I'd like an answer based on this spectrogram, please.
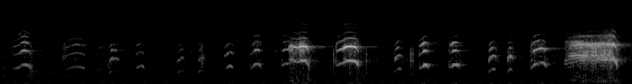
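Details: Monkey. A monkey calls in quick, uneven bursts of brief squeaky notes, each rising and falling in pitch. Louder, raspier cries break in partway through, and a long harsh scream closes the sequence.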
